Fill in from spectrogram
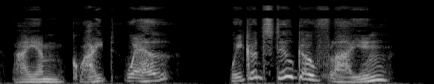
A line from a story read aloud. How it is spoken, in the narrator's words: Temeraire croaked out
